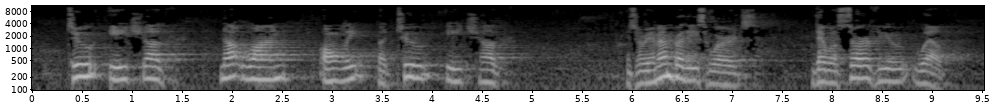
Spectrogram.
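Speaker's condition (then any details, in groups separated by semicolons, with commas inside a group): No condition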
